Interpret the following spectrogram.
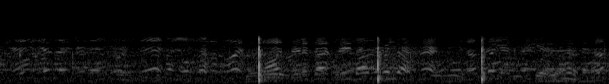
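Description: Players' voices calling across the cricket field. Three sharp knocks come about a second apart midway through; the first is the loudest.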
